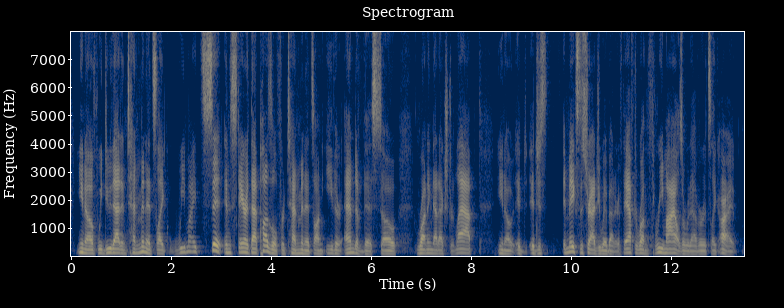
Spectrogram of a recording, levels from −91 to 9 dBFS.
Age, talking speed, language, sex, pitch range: 30-49, 245 wpm, English, male, 105-130 Hz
